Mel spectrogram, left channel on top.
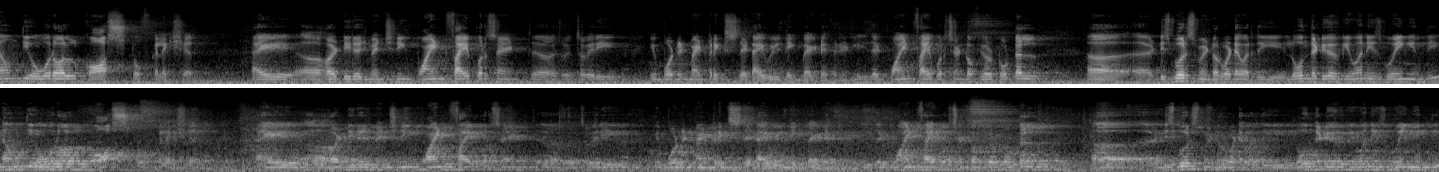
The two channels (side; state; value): left; noise; rumble, 8 dB below the sound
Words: the overall cost of collection? I heard Dheeraj mentioning 0.5%. That's a very important matrix that I will take that definitely. That 0.5% of your total disbursement or whatever the loan that you have given is going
